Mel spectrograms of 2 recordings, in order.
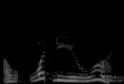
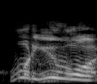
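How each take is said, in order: First: It is said in a gentle, reflective tone. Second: It is said in a gruff, demanding tone.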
